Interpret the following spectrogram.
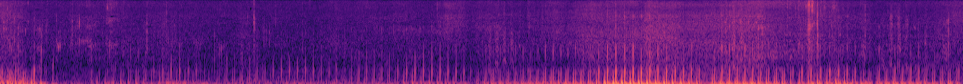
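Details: Low vibrating purr from a domestic cat recorded up close, starting softer and growing stronger after a few seconds, with rhythmic breath cycles and light rustling noises.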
